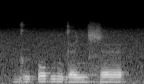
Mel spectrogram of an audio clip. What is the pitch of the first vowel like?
low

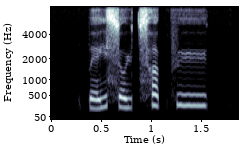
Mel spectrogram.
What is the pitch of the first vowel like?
rising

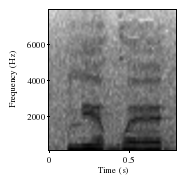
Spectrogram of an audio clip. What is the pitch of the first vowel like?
high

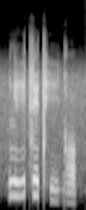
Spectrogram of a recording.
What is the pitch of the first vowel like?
high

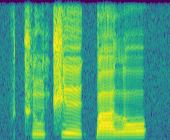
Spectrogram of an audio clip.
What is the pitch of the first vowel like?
low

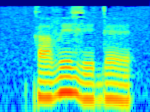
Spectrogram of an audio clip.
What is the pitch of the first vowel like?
low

